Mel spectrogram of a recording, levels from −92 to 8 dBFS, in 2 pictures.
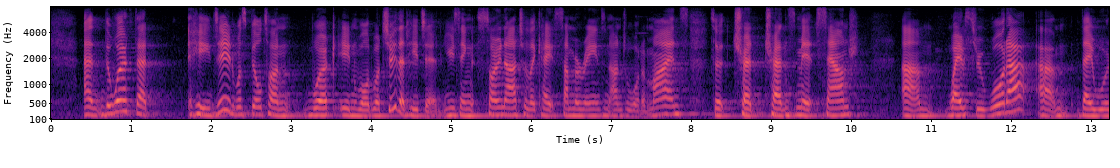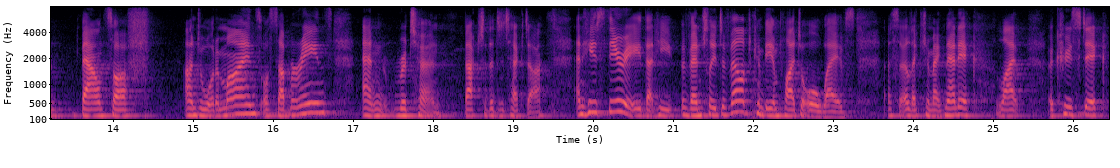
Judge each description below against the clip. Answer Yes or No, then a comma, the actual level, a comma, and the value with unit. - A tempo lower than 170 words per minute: Yes, average, 145 wpm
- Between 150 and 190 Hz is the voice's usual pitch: Yes, medium, 185 Hz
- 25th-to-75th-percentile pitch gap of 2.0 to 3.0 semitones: Yes, narrow, 2.6 semitones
